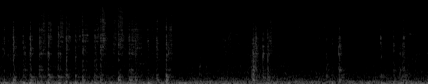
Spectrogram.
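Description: Fingernails tap and scratch on a hollow, medium-sized red plastic drink cooler jug with a white lid. A rapid run of bright, dry clicks comes first, then a few sparser taps and light scratches. A steady low hum sits underneath throughout.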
